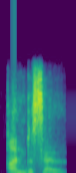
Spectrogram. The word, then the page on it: undersell: Indian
